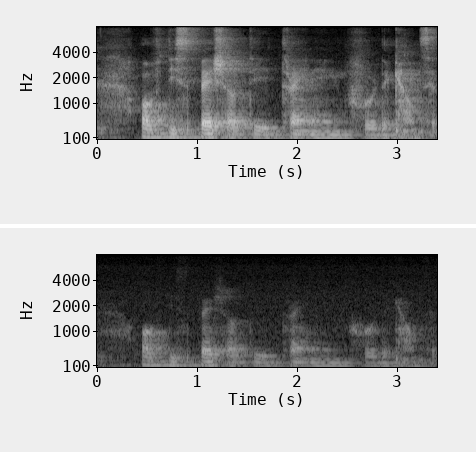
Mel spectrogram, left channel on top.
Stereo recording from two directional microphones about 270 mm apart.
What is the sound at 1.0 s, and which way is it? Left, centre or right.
Speech, left.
